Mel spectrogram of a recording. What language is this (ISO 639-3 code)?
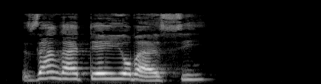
bum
